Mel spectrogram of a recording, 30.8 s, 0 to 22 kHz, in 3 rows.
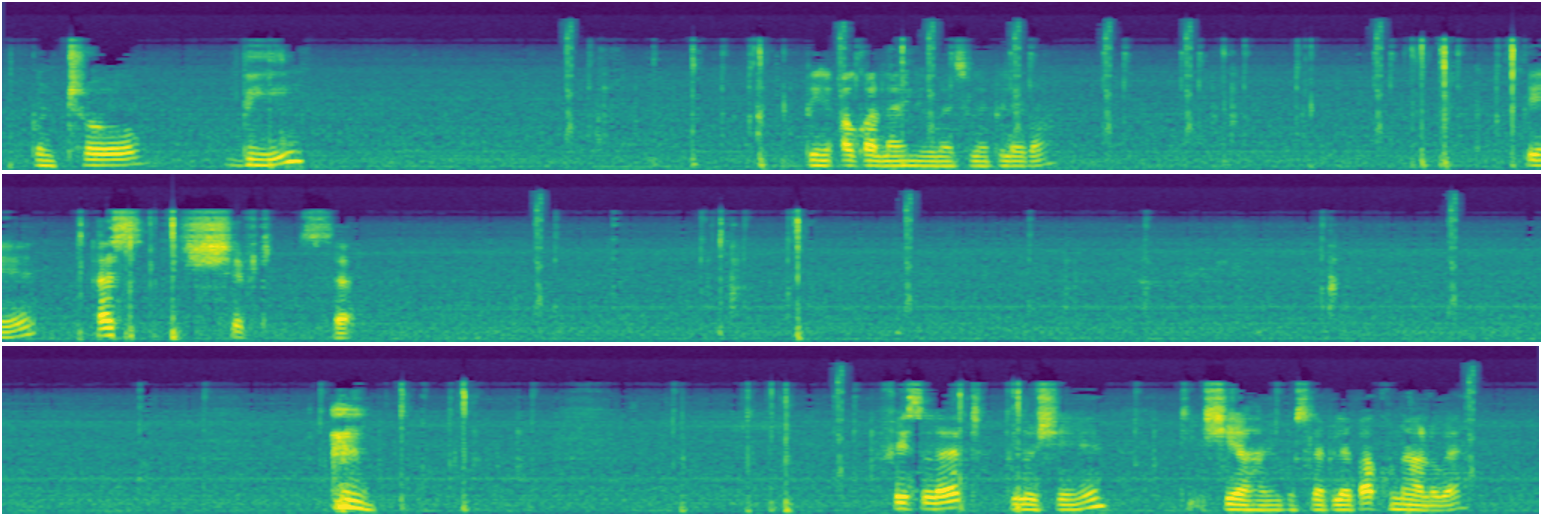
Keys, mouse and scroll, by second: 1.4 ctrl+b, 8.2 middle click, 10.7 s, 19.8-21.7 drag, 21.8 middle click, 25.6 ctrl+Tab, 29.8 c.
